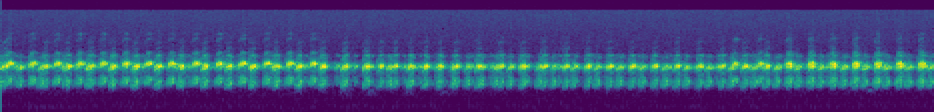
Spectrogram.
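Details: Tree frogs singing at night in a forest pond in mid-April, North-East Italy: a dense chorus of rapid, rattling croaks pulsing steadily, many callers overlapping into a continuous buzzy trill with no other sounds.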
